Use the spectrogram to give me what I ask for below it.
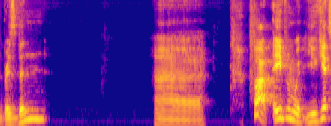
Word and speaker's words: Brisbane: Yeah, Justin, I think Americans tend to say Canberra rather than Canberra, and Brisbane rather than Brisbane.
